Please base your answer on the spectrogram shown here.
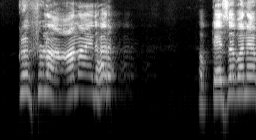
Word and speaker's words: कृष्ण: सबसे पहले नाम गर्गाचार्य जी ने रखा कृष्ण, जो सही उच्चारण है कृष्ण का, तो कृष्णो णो, तो कृष्णो, तो पूरी जीव टेढ़ी हो जाए।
